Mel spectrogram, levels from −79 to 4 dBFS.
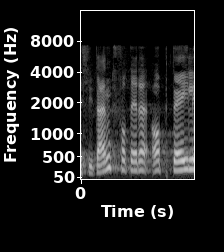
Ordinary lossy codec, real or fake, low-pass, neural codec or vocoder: none; real; 7.2 kHz; none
